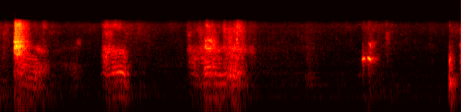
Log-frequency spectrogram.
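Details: Litter of thirteen newborn Labrador Retriever puppies: a handful of harsh, broadband whimpering cries, each about half a second to a second long, spaced irregularly with short silences between them.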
